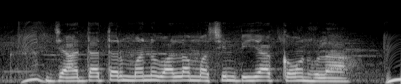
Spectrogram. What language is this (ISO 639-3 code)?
bho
